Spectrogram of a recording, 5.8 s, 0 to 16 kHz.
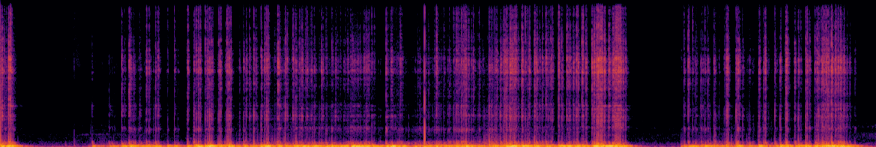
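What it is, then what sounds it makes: Metal mesh microphone grille being scratched. Long fingernails scratch a hollow black metal mesh microphone grille, with some hand movement above it. The sound is a dense, low, rumbling scrape centered around 140 Hz, with faint bright hiss. It runs in two long stretches, after a short quiet start and a brief pause near the end.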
